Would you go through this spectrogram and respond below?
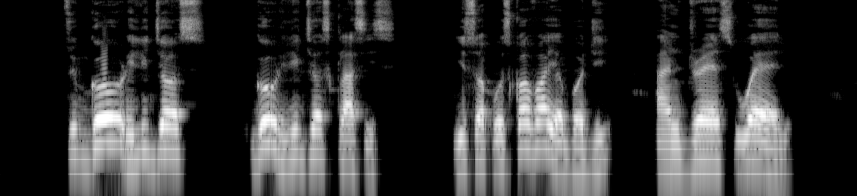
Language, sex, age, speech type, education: Nigerian Pidgin, male, 30-45, spontaneous, tertiary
